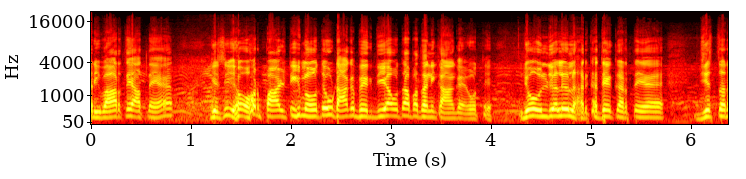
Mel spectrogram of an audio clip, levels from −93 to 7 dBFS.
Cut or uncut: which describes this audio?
uncut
